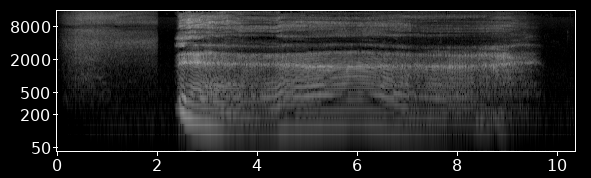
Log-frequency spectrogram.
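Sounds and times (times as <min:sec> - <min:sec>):
person sighing: 0:02.4 - 0:09.7.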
